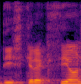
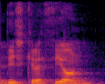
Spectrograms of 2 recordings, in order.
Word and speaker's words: discreción: Esto da lugar a discrección en vez de discreción o inflacción en vez de inflación.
